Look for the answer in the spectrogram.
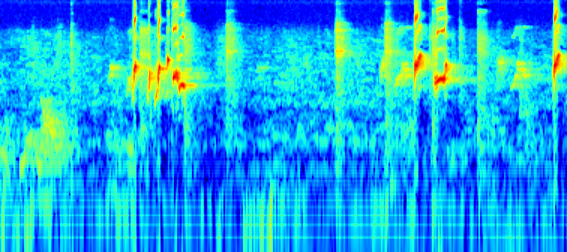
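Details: Morning song of a red-whiskered bulbul, used to fire up newly caught birds: clear, quick phrases of sharp whistled notes, each rising and falling, given in short clusters with quiet gaps between.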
